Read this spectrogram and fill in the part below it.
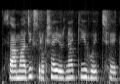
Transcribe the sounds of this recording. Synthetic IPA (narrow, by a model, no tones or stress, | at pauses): saːmaːd͡ʒɪksʊɾəkʃajoːd͡ʒnakiɦoːit̪t͡ʃʰɛːk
